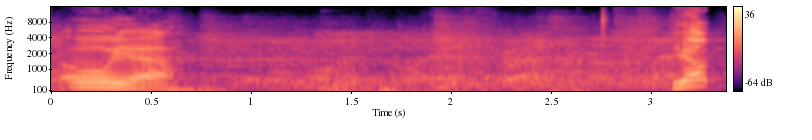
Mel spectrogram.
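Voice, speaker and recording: Man, event host, high voice, excitable, joking, handheld mic on stage, crowd cheering behind. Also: drawn-out words. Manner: excitable, joking, loose filler-heavy talk. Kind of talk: live event hosting. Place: stage at a live gaming tournament. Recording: live event with crowd noise.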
